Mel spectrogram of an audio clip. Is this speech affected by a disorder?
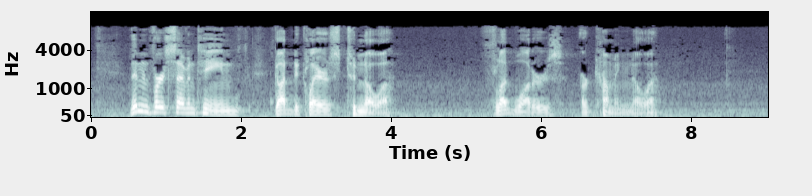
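No.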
